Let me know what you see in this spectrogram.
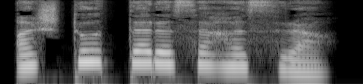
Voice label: "ಅಷ್ಟೋತ್ತರಸಹಸ್ರ", Kannada

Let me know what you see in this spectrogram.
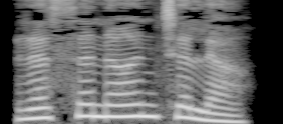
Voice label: "ರಸನಾಂಚಲ", Kannada

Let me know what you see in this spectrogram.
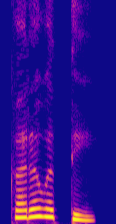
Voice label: "ಗೊರವಿತಿ", Kannada

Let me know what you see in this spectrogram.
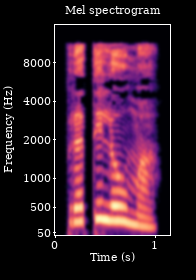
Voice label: "ಪ್ರತಿಲೋಮ", Kannada

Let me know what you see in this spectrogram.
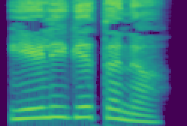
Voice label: "ಏಳಿಗೆತನ", kannada

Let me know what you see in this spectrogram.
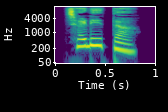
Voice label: "ಛಡತ", Kannada

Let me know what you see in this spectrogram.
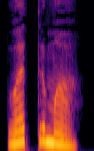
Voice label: "ವತ್ರ್ಮನ", Kannada

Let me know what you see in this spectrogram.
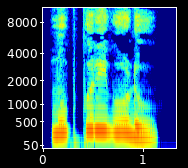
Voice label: "ಮುಪ್ಪುರಿಗೂಡು", Kannada

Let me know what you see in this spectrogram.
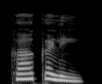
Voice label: "ಕೂಗಳಿ", Kannada

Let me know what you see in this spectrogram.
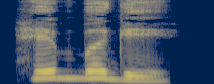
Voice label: "ಹಬ್ಬುಗೆ", Kannada

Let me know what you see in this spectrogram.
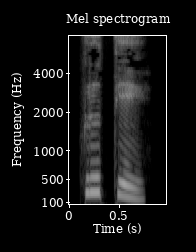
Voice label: "ಕೃತ್ಯ", Kannada

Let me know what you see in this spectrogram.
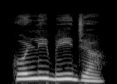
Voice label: "ಕೊಳ್ಳಿಬೀಜ", Kannada

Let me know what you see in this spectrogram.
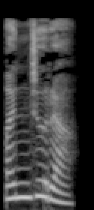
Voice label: "ಅಂಜೂರ", Kannada

